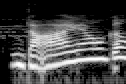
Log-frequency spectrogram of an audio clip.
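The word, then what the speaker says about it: Dialga: I'm like like die alga like diamond maybe looking to warp time on Kylo Ren.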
